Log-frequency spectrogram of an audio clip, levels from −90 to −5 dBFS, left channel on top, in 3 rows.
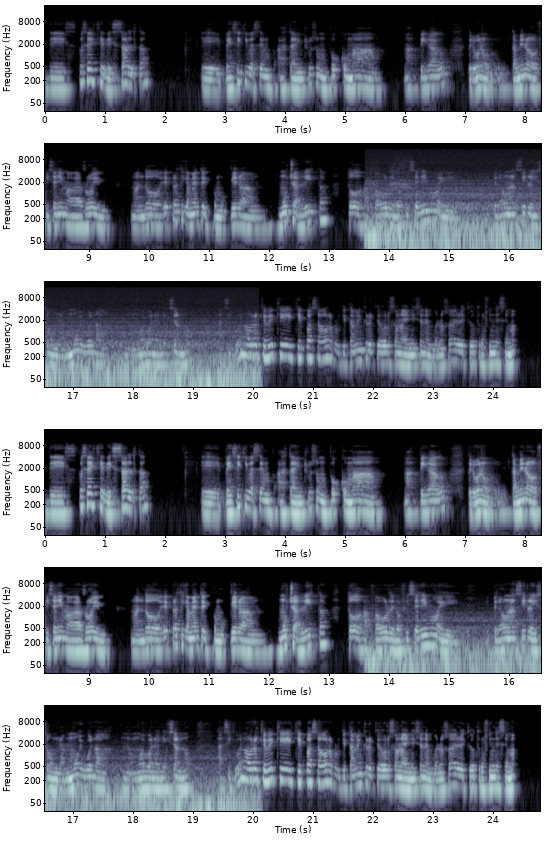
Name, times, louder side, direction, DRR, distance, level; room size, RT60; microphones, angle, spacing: voice 1, 0.0-1.7 2.6-5.6 6.0-9.3 9.7-13.0 13.3-15.2 15.6-19.0 19.4-24.4, right 4 dB, 40° right, 0.4 m, -31 dB
sound 1, 13.6-20.1, left 2 dB, 60° left, 0.7 m, -34 dB
5.5 x 2.8 x 2.6 m
head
